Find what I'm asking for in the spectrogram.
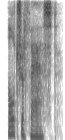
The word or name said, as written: ultrafast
